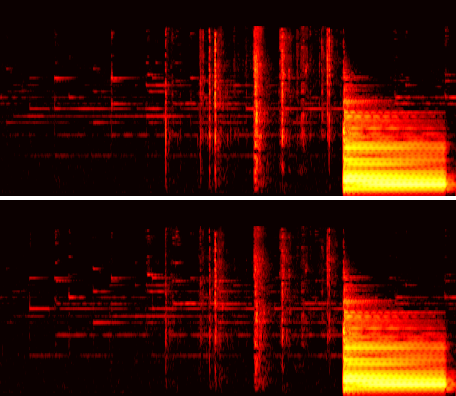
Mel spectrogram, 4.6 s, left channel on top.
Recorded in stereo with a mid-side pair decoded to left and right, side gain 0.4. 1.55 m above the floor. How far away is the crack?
About 1.3 m.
